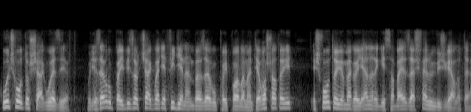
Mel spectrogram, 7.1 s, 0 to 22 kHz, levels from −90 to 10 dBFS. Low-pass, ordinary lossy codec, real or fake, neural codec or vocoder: 7.2 kHz; none; fake; codec, 16 kHz, 0.8 kbps, ZipCodec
